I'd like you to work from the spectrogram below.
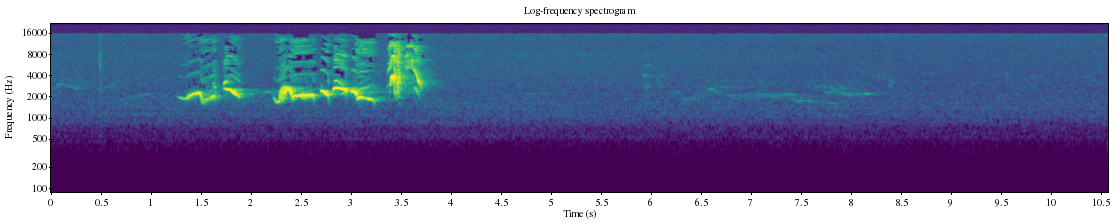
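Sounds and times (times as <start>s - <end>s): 
common blackbird singing from an antenna: 0.0s - 3.9s, 5.9s - 8.5s.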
